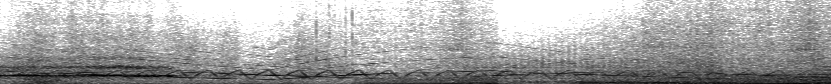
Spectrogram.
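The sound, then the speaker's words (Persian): Police car sirens wail and yelp without pause during a car chase onto a dirt side road, with several overlapping sirens sweeping up and down in pitch, loud and steady above a low engine rumble. “وارد جاده فرعی میشن که ماشینای پلیس راهشون رو میبندن.”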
